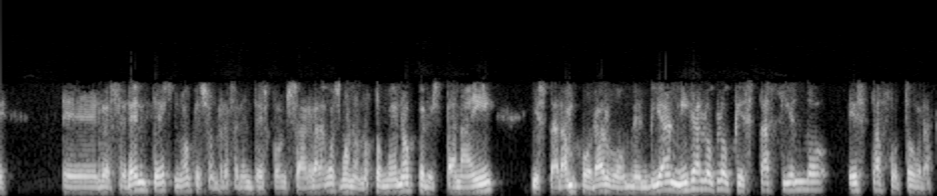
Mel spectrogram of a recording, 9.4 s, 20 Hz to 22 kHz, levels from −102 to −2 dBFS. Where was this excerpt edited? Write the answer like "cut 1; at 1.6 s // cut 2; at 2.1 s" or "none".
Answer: cut 1; at 1.0 s // cut 2; at 3.4 s // cut 3; at 3.8 s // cut 4; at 7.2 s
